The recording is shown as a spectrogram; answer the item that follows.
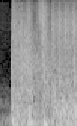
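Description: Counter-Strike gunfire during an ESL Pro League match: a sudden loud burst of rapid automatic shots, several sharp repeated cracks in quick succession, close and dominant.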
